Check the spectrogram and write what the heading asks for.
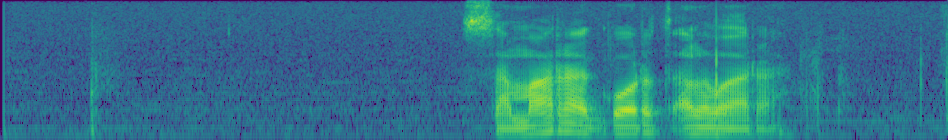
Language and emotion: Russian, neutral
